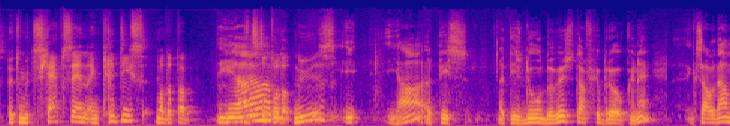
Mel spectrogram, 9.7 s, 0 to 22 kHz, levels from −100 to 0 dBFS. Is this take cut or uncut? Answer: cut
